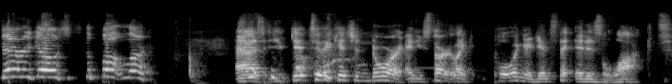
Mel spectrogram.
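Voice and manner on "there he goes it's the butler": very high, excited crowd-like shouting. Narrator voices the crowd as you run for the kitchen door, crowd shouting. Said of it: "they start shouting".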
